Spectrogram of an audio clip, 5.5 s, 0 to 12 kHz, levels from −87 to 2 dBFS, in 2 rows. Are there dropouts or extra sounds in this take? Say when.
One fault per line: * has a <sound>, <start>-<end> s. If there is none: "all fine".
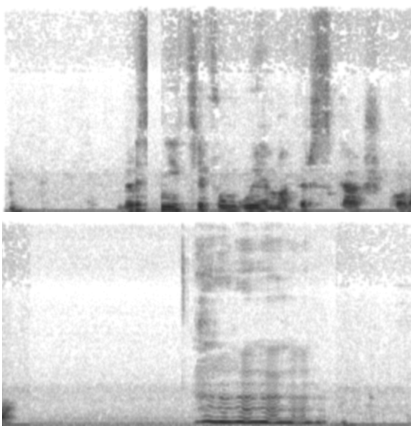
* has a dropout, 1.0-1.1 s
* has a laugh, 3.9-4.9 s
